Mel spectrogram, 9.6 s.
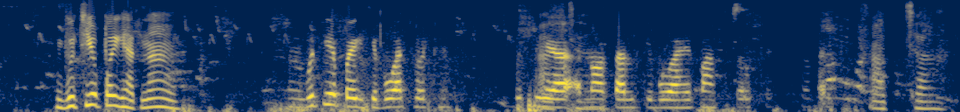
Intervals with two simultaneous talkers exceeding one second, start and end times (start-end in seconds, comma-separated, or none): none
